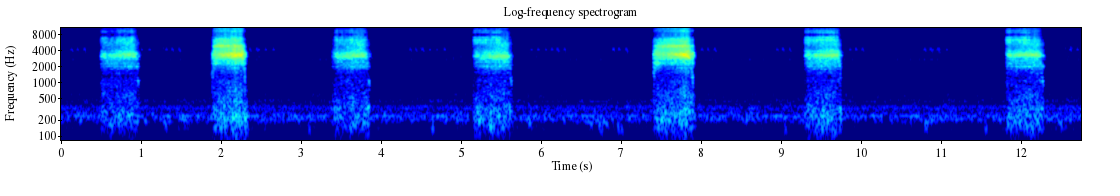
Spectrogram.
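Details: Nest-camera barn owls, 10-1-15, with the male calling and the female answering: seven short, noisy shrieks spaced about every one and a half to two seconds, varying in loudness, over low hum.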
